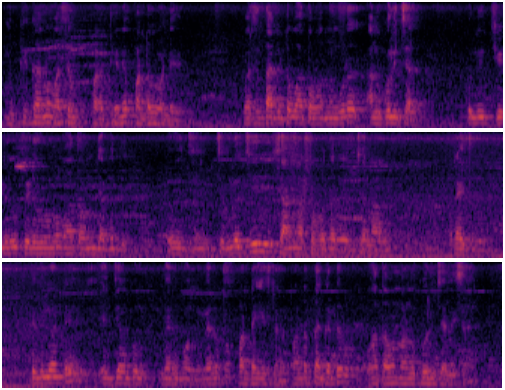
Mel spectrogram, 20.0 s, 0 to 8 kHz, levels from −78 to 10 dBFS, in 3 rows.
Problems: constant background noise, continuous background conversations, low volume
